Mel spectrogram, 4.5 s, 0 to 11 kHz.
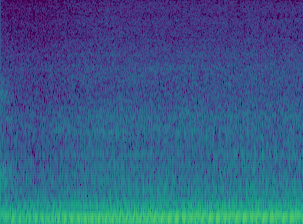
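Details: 2007 Dodge Nitro right after a second fuel pump replacement, about a quarter tank: smooth, even idle with a steady low pulse of about 200 a minute and no misses or knocks; normal idle.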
